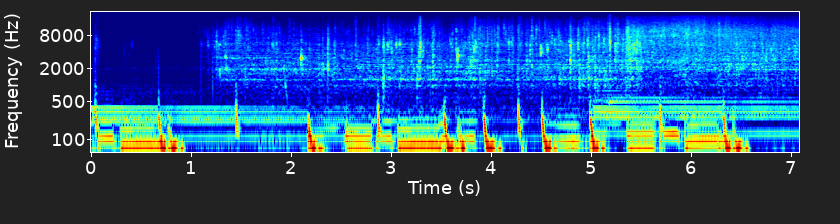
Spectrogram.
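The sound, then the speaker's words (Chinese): Squid coated in flour drops into a pot of hot oil about a second in, setting off a loud, steady crackling sizzle that continues throughout, with soft background music and no talking. “我现在已经把这个鱿鱼呢都已经裹好粉了，然后我们的油锅也热了，我们就来下这个鱿鱼。”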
